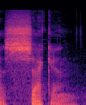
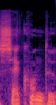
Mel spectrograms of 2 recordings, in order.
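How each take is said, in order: First: The second syllable is weak with a reduced vowel. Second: Both syllables get full Korean-style vowels. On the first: The speaker calls it right. "그게 아니라 second" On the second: The speaker calls it wrong. "한국식으로다가 second 그러죠"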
